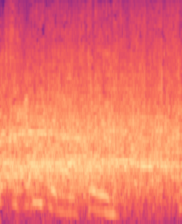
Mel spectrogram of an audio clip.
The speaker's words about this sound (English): The crowd is extra loud tonight. Absolutely crazy.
